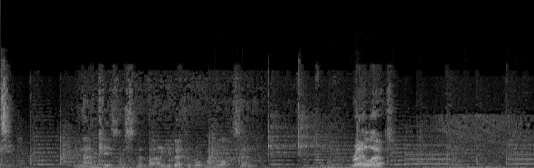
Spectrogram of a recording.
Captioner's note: klaxon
